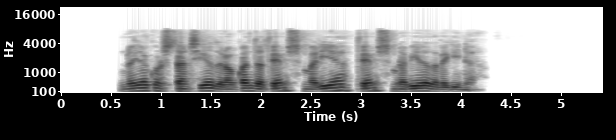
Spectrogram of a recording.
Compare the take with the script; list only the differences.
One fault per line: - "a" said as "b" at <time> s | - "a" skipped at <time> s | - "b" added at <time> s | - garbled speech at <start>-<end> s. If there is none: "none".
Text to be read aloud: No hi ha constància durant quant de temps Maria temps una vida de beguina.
none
